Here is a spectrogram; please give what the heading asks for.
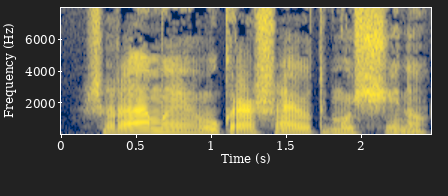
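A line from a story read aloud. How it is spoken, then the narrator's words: Grumble. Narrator (Russian): проворчал тот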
